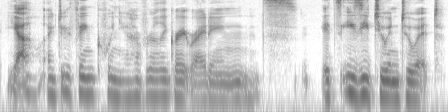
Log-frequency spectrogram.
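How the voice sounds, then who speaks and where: A woman's voice: deep voice, fairly even intonation, normal speed, darkish tone. A woman guest chatting casually in a panel interview.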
